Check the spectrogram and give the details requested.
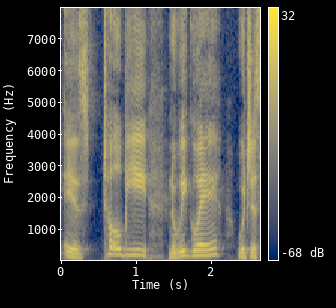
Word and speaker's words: Nwigwe: them all day long his name is Toby nuigwe which is spelled n-w-i-g-w-e and uh check them out there's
